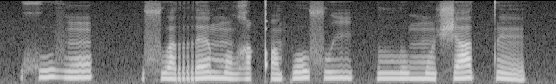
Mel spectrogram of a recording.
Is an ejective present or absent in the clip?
present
